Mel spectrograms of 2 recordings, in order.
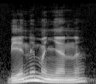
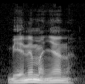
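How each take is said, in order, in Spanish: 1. La voz sube al final. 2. La voz baja al final. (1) "con la entonación ascendente" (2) "con la entonación final descendente"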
